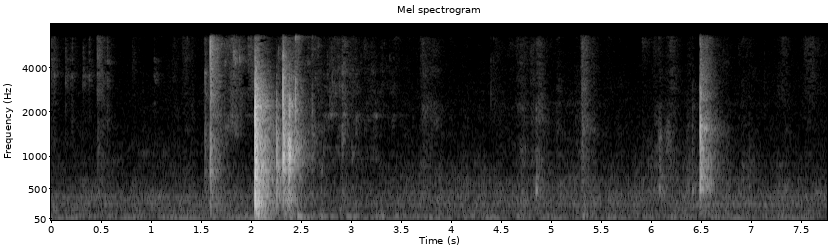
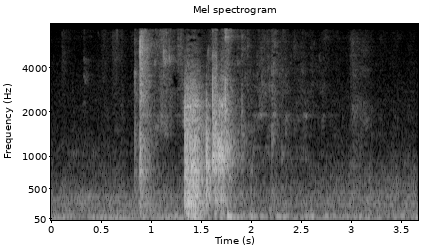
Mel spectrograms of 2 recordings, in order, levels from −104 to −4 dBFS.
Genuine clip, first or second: first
